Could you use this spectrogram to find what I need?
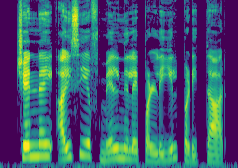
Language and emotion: Tamil, neutral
